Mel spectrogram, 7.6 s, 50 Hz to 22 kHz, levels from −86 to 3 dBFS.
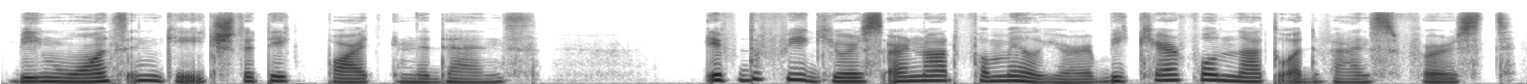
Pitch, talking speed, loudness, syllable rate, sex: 195 Hz, 165 wpm, -19 LUFS, 5.0 syllables/s, female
